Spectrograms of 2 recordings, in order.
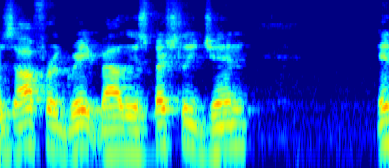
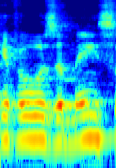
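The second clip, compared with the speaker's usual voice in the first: ordinary delivery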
